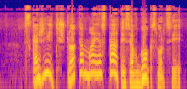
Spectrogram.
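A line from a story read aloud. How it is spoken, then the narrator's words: Shouting from a window. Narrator (Ukrainian): закричав з вікна Фред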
